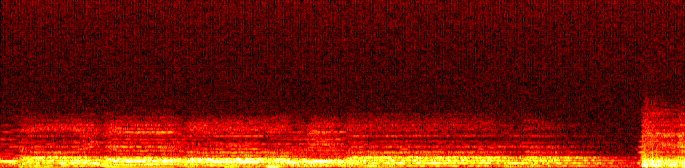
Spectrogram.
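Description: Background music: a choir singing slow, held chords, fading out near the end.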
